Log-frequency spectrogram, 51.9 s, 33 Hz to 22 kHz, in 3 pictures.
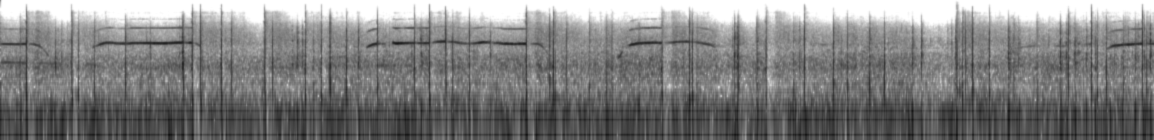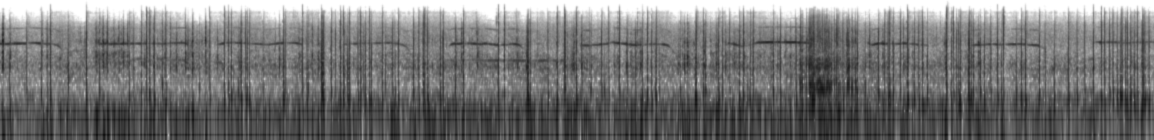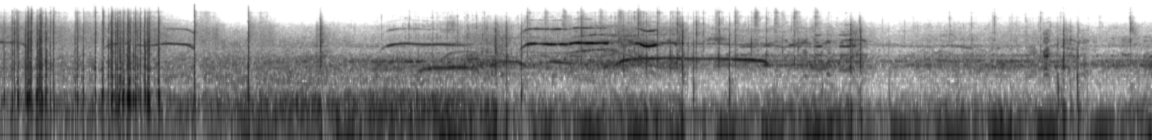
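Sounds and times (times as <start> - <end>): fireworks bangs and crackles: 0.0 - 51.9
whistling fireworks: 0.0 - 51.9.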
